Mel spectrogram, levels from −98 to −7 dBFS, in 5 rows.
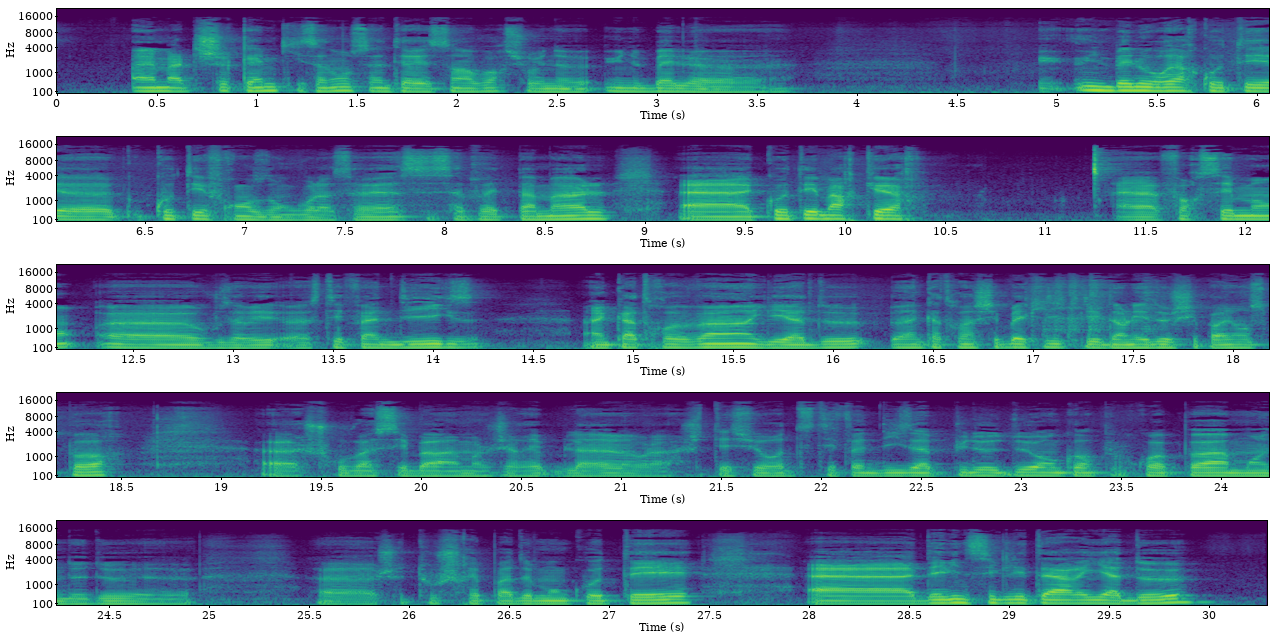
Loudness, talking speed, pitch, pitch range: -28 LUFS, 190 wpm, 100 Hz, 95-115 Hz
